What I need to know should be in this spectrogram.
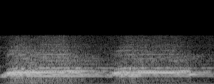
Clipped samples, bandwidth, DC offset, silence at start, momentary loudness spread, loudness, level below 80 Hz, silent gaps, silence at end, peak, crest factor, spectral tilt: under 0.1%; 4 kHz; 0.3%; 0 s; 5 LU; -22 LUFS; -50 dBFS; none; 0 s; -14 dBFS; 8 dB; -9 dB/octave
